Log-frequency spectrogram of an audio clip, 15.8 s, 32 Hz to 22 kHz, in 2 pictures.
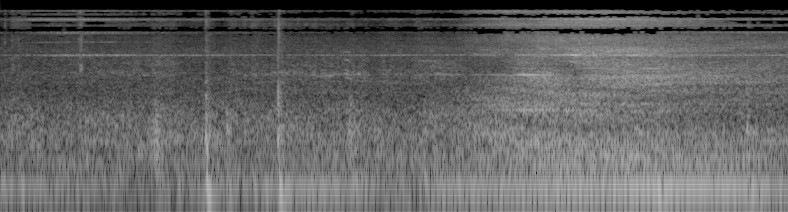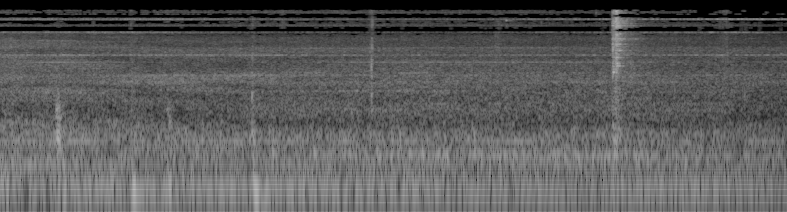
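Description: Greater Anglia class 755 diesel-powered multiple unit moving along the platform close by, its engines and wheels making a steady low rumble that swells to its loudest about six seconds in and then eases. Scattered clicks from the wheels, with a sharp one near the end.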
